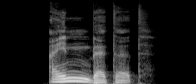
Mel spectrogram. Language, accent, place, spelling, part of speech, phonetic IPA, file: German, Germany, Berlin, einbettet, verb, [ˈaɪ̯nˌbɛtət], De-einbettet.ogg
- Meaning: inflection of einbetten: 1. third-person singular dependent present 2. second-person plural dependent present 3. second-person plural dependent subjunctive I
